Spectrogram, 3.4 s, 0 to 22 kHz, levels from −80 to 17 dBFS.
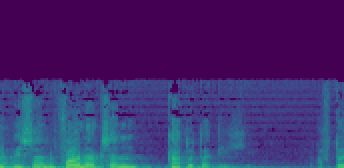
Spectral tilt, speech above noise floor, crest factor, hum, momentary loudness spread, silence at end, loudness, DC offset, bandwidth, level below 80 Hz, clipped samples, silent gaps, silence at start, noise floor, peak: -5.5 dB/octave; 29 dB; 12 dB; none; 19 LU; 0 s; -15 LUFS; 0.2%; 11.5 kHz; -36 dBFS; under 0.1%; none; 0 s; -43 dBFS; -4 dBFS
